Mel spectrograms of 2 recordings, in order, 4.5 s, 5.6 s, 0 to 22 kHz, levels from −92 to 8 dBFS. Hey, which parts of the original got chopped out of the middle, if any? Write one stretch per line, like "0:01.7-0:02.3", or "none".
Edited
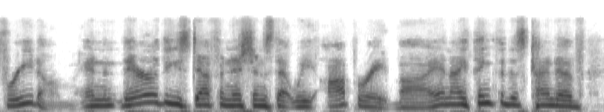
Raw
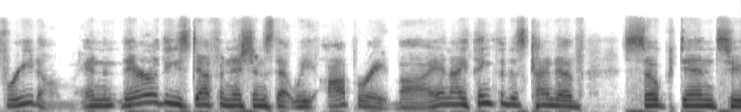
none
